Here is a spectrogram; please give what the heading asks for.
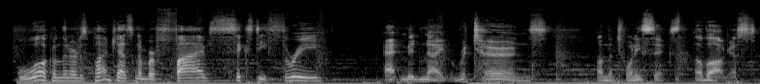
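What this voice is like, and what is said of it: Dramatic announcer-style delivery. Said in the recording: “I don't know why my voice is so dramatic.”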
